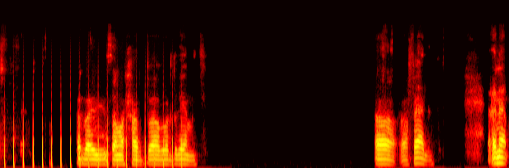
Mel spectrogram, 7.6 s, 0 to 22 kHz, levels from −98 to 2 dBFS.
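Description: From 0.06 to 2.72 s a train of clicks ticks over the speech, about 7.2 per second at a steady spacing, some twenty in all, peaking around 10 dB above the speech. They likely come from electrical interference or a faulty connection or power supply. The waveform shows evenly spaced spikes; the spectrogram shows thin vertical lines across all frequencies.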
